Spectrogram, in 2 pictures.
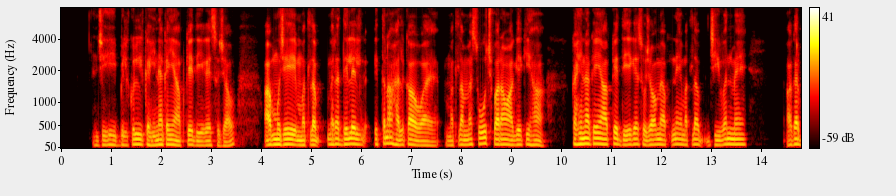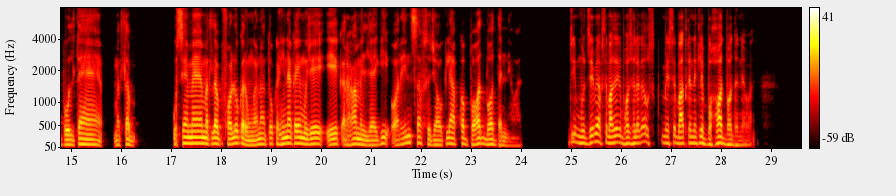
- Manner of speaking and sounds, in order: in English: "फ़ॉलो"
- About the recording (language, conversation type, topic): Hindi, advice, नए अवसरों के लिए मैं अधिक खुला/खुली और जिज्ञासु कैसे बन सकता/सकती हूँ?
